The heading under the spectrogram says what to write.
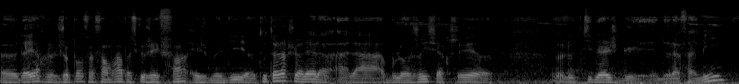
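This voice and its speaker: In a room with audible echo, a man speaks at a fairly quick pace in a fairly low, somewhat breathy voice with a dark, mellow tone and ordinary pitch variation. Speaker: live stream host. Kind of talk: casual live stream chat. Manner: soft-spoken; hesitant.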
